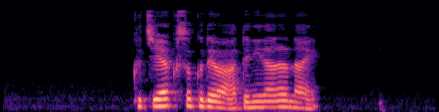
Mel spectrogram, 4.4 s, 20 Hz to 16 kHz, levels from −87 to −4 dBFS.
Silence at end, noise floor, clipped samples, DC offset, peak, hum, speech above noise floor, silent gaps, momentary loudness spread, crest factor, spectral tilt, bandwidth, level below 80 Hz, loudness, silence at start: 1.2 s; -72 dBFS; under 0.1%; under 0.1%; -6 dBFS; none; 51 dB; none; 12 LU; 18 dB; -6 dB/octave; 11.5 kHz; -66 dBFS; -22 LUFS; 1.35 s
